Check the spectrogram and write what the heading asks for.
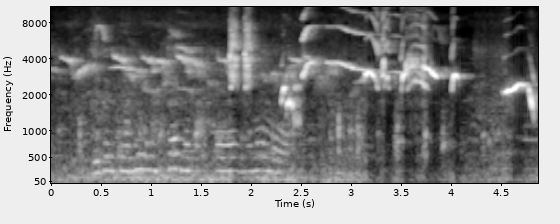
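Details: Oriental magpie-robin lure singing: soft warbled notes over a faint low tone, then loud ringing whistles and rapid chatter, ending in a rising whistled slur.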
